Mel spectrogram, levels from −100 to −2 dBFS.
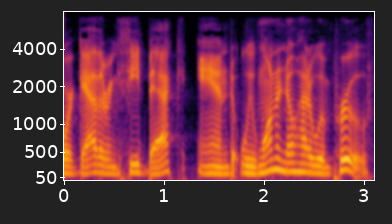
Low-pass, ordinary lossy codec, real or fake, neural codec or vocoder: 7.2 kHz; MP3, 64 kbps; real; none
